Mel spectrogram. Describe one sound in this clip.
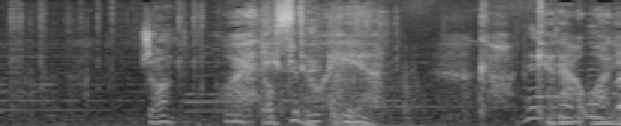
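A young woman mutters anxiously to herself, close by.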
